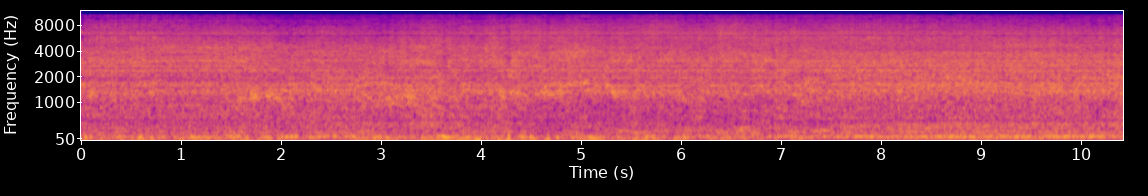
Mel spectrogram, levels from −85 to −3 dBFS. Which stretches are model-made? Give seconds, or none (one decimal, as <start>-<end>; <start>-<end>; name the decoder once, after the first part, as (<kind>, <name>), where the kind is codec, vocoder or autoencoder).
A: 2.8-3.8 (codec, SNAC); 4.2-7.5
